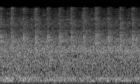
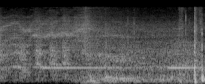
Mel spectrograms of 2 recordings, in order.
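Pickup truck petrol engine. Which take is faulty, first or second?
first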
